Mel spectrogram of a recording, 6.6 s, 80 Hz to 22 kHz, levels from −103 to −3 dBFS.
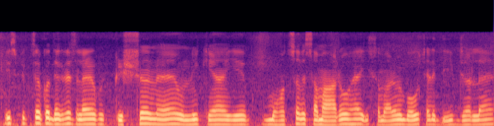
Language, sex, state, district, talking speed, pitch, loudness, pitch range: Hindi, male, Bihar, Sitamarhi, 255 wpm, 145 Hz, -16 LUFS, 140-155 Hz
